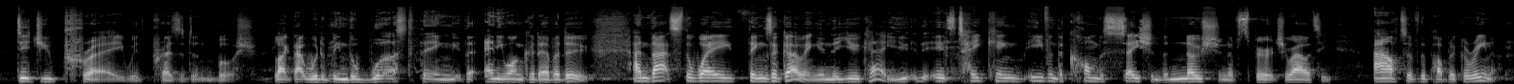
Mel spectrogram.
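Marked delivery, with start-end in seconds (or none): 0.2-2.6 scornful, sneering tone. Retelling a journalist's question in an interview: mock-sneering tone. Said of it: "he said to him in a sneering tone".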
